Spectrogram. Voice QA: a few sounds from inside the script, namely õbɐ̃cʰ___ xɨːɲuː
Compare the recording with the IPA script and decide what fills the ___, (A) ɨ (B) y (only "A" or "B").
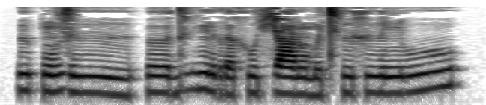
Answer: A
